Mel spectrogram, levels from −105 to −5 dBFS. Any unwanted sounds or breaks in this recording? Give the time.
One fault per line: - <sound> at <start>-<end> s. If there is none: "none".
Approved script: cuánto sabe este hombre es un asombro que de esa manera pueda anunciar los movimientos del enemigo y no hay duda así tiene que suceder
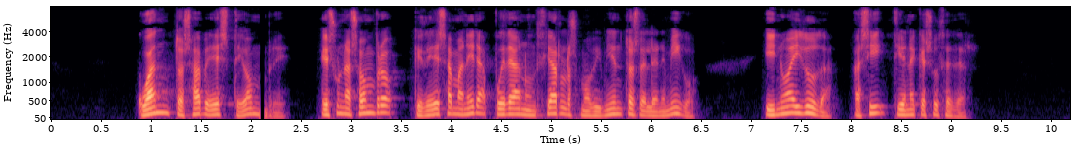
- dropout at 2.1-2.2 s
